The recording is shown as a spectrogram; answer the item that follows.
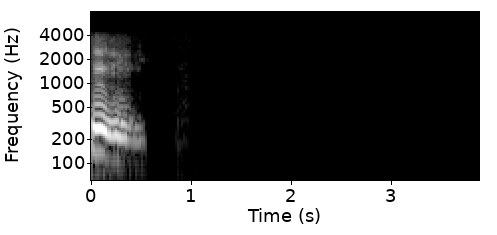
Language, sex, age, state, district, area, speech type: Gujarati, male, 60+, Gujarat, Anand, urban, conversation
